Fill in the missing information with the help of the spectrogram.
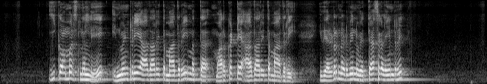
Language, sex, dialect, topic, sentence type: Kannada, male, Dharwad Kannada, agriculture, question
